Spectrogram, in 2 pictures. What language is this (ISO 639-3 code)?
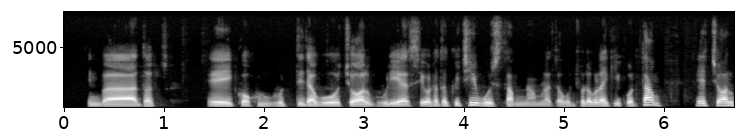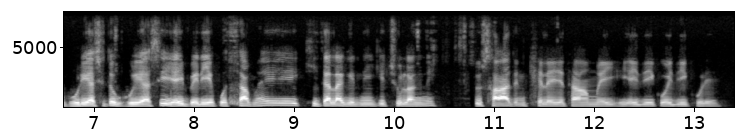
ben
